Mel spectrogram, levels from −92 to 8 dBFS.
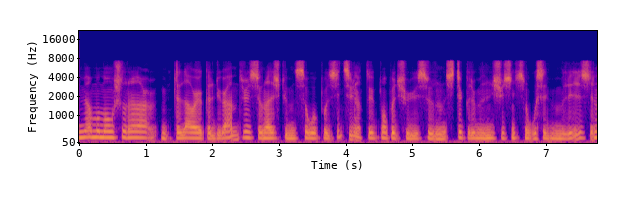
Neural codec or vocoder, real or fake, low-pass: autoencoder, 22.05 kHz, a latent of 192 numbers a frame, VITS, trained on many speakers; fake; 7.2 kHz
